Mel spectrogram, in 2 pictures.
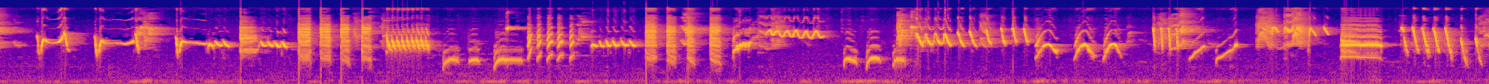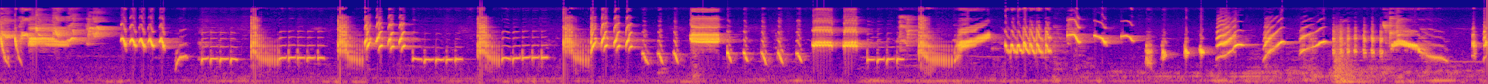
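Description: Pied starling (jalak suren) singing a long, varied song in full voice: clear whistles, fast chattering and clicking runs, and harsh rasping notes follow one another with only short gaps.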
